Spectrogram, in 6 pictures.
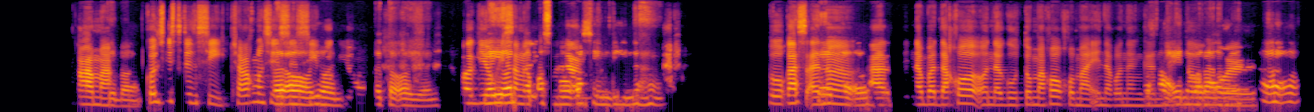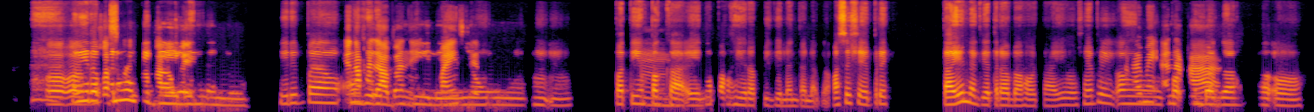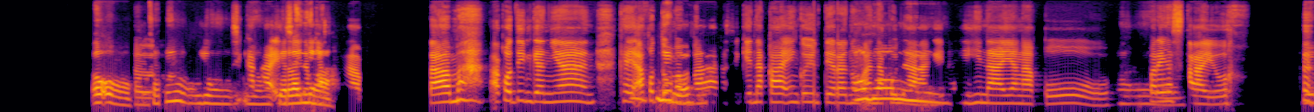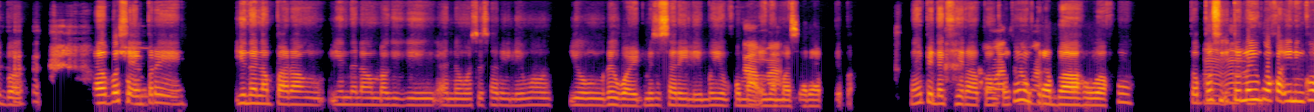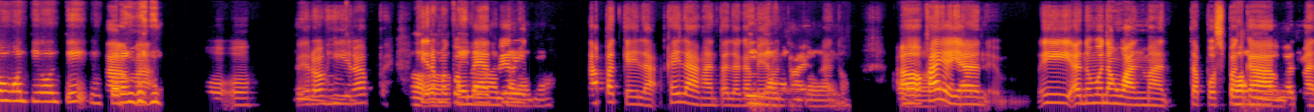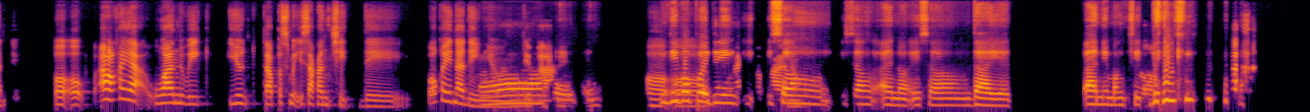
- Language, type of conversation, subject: Filipino, unstructured, Ano ang mga benepisyo ng regular na ehersisyo para sa iyo?
- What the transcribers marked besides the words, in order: distorted speech; chuckle; laugh; chuckle; laugh; other background noise; tapping; static; laugh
